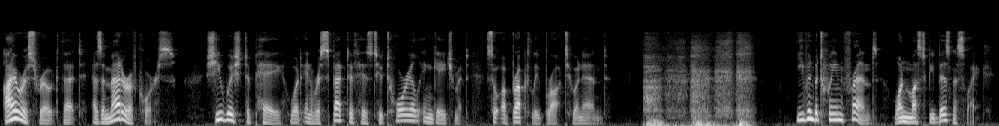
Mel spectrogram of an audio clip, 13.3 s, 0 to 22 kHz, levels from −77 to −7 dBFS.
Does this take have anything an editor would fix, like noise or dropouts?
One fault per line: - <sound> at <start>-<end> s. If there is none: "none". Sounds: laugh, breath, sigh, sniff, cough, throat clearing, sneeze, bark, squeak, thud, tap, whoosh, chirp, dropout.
- breath at 8.6-10.1 s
